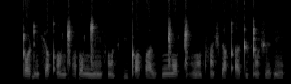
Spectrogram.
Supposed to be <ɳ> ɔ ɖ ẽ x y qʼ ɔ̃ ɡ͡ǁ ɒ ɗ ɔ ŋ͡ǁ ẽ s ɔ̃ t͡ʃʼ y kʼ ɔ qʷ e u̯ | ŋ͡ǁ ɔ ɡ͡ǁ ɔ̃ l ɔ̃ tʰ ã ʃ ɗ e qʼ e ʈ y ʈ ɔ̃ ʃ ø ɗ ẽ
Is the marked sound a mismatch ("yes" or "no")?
yes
